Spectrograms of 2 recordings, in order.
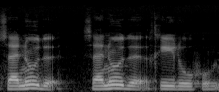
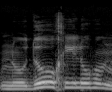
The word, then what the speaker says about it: سَنُدْخِلُهُمْ: سَنُدْخِلُهُمْ Not نُدُخِلُهُمْ, no. نُدَخِلُهُمْ, no. نُد. Just an echoing sound.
